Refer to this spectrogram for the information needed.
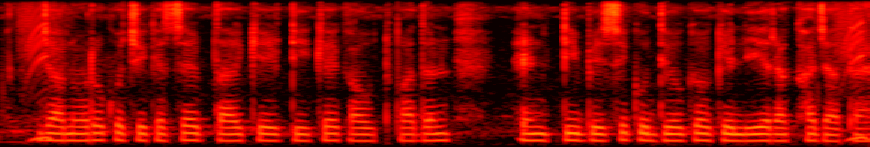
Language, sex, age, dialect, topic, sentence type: Hindi, male, 18-24, Hindustani Malvi Khadi Boli, agriculture, statement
